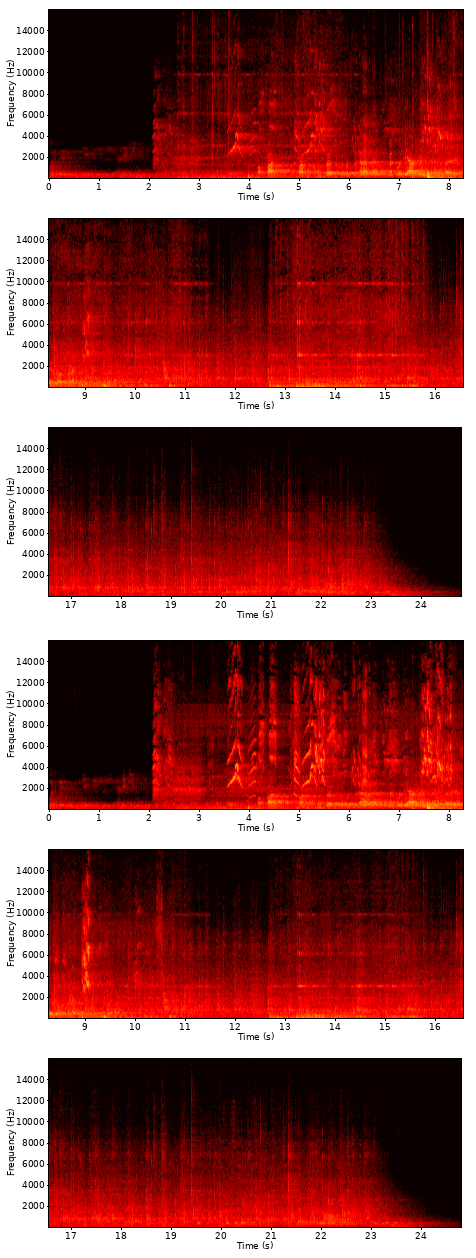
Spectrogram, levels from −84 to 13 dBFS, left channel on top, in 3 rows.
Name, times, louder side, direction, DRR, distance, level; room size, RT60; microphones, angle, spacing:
voice 1, 0.0-3.9 5.5-6.5 10.7-20.6 21.5-22.6 23.0-23.7, right 1 dB, 80° right, -1 dB, 5.6 m, -46 dB
sound 1, 2.1-10.8, right 10 dB, 45° right, 0.6 m, -37 dB
sound 2, 2.5-15.9, left 1 dB, 25° left, 1.0 m, -36 dB
voice 2, 4.2-4.6 5.0-9.7 21.5-21.7, left 1 dB, 45° left, 2 dB, 2.5 m, -32 dB
Livestock farm animals working animals, 7.0-23.4, equal, ahead, 2.6 m, -41 dB
30.0 x 14.5 x 8.7 m, 3.0 s
head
